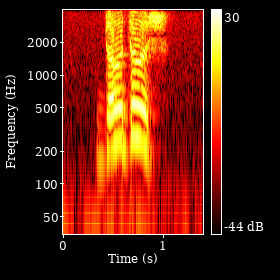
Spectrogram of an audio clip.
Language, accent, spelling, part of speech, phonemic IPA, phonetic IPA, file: Armenian, Eastern Armenian, դոդոշ, noun, /doˈdoʃ/, [dodóʃ], Hy-դոդոշ.ogg
- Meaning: 1. toad 2. a kind of lizard (?)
